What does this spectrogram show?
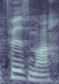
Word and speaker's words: FSMA: So I use the acronym FSMA. That's kind of how we pronounce it.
